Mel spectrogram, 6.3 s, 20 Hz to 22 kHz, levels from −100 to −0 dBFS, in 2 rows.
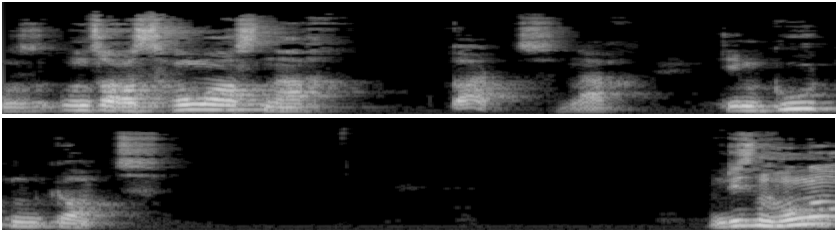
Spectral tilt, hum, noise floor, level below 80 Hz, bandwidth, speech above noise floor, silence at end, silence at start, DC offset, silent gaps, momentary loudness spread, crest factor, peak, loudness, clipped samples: -4 dB/octave; none; -83 dBFS; -78 dBFS; 14 kHz; 58 dB; 0 s; 0 s; under 0.1%; none; 17 LU; 20 dB; -8 dBFS; -25 LUFS; under 0.1%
